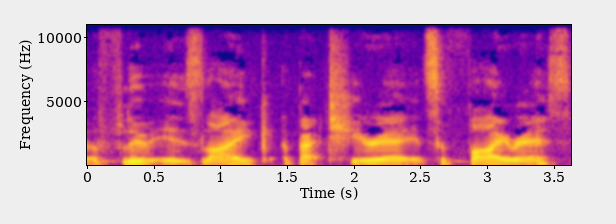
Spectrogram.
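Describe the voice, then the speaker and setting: A quiet woman's voice. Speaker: vlogger. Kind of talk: casual vlog talk. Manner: quiet, straining to speak up; hesitant, many ums.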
